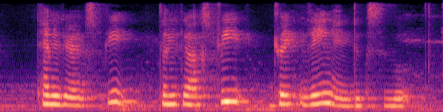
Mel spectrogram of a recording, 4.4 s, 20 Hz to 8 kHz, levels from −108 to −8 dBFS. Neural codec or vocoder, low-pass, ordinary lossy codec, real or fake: codec, 24 kHz, 0.9 kbps, WavTokenizer, medium music audio release; 7.2 kHz; none; fake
